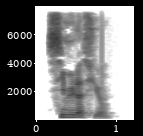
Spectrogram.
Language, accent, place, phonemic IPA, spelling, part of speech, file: French, France, Lyon, /si.my.la.sjɔ̃/, simulation, noun, LL-Q150 (fra)-simulation.wav
- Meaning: simulation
